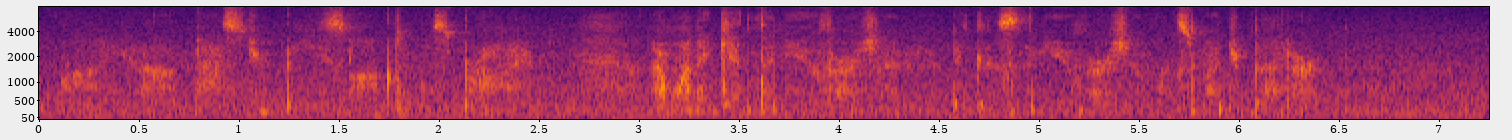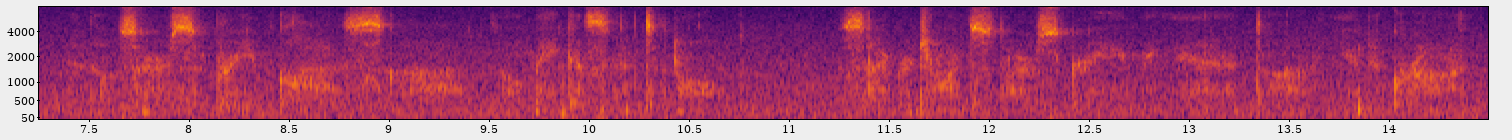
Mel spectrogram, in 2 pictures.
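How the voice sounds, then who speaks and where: A man whispers fairly slowly while noticeable background noise carries on behind him. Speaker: ASMR creator. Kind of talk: casual talk to camera. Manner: whispered, soft-spoken.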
